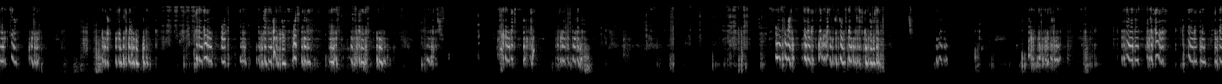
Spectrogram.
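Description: Fingers rubbing and pressing black construction tape down onto the edges of a card photo frame: scratchy rubbing in irregular bursts, with short pauses.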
